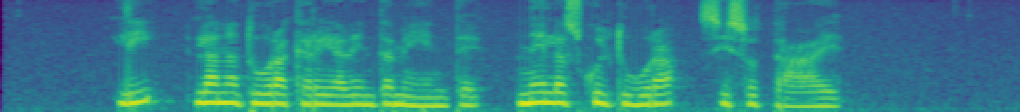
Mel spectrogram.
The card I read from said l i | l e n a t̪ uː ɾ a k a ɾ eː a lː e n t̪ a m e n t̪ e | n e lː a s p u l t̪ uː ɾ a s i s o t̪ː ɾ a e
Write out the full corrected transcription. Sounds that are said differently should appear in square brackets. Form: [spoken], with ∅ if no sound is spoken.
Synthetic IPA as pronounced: l i | l [a] n a t̪ uː ɾ a k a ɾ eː a [l] e n t̪ a m e n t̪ e | n e lː a s [k] u l t̪ uː ɾ a s i s o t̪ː ɾ a e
